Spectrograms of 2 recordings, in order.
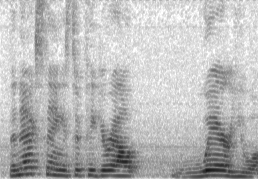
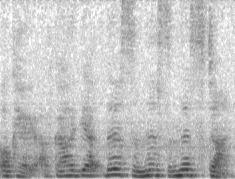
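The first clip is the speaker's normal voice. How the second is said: hushed note-to-self; much softer, private to-do list; talking to oneself; 2 semitones lower, 11 dB quieter than usual. Shown as a demonstration. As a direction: think aloud under your breath. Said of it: "talking just to yourself".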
